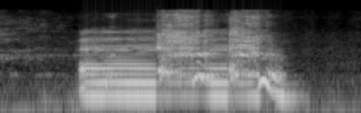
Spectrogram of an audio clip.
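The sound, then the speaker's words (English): A person's cough, throaty and voiced, with two rough bursts over about a second and a half, loud and alone without other talk. “I cough because of energies.”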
